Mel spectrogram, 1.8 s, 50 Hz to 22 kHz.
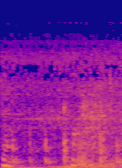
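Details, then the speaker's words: Haval H9 at about 86,000 km, often towing a caravan, on a lift: dull hollow repeated clunks under the car; play in the driveshaft slip-yoke spline, causing an occasional clunk and jolt when re-accelerating after lifting off at low speed; replaceable. "是这个声音啊。传动轴有间隙啊，就咣当咣当响的。"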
